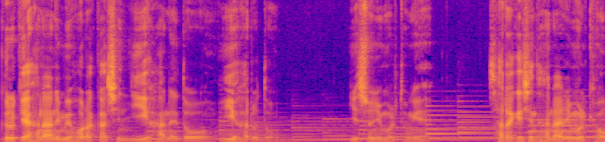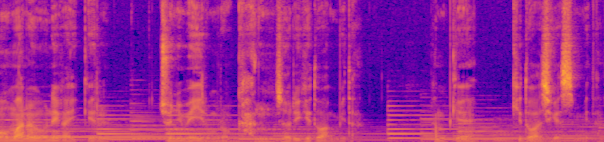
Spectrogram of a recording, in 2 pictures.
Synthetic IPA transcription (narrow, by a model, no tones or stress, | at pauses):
kɯɾʌkʰe̞ɦanaɲimiɦʌɾakʰaɕʰiniɦane̞doiɦaɾudo̰ | je̞sʰuɲimɯɭtʰoŋɦe̞ | sʰaɾaɡeɕʰinɦanaɲimɯɭkjʌomɦanɯnɯne̞ɡait̚k͈iɾɯɭt͡ɕuɲime̞iɾɯmɯɾokand͡ʑʌɾikidoɦamɲida | hamk͈e̞kidoɦaɕʰiɡe̞̰s͈ɯmɲḭda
